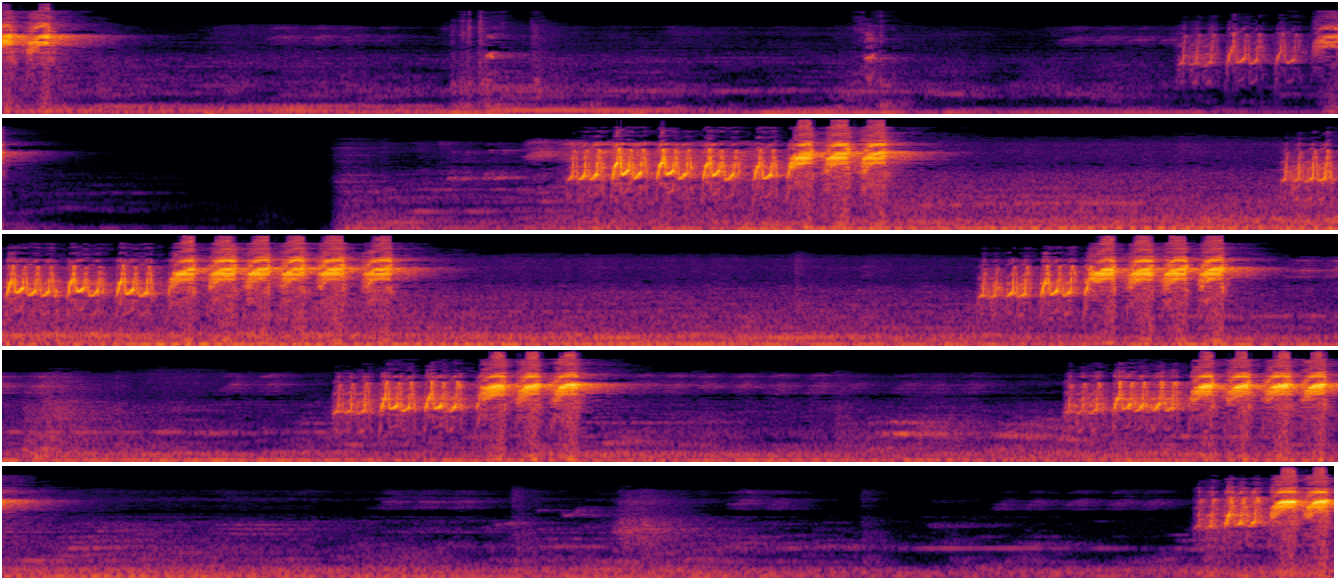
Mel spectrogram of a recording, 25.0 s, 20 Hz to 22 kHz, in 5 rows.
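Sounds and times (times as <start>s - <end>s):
low hum: 6.3s - 19.0s.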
